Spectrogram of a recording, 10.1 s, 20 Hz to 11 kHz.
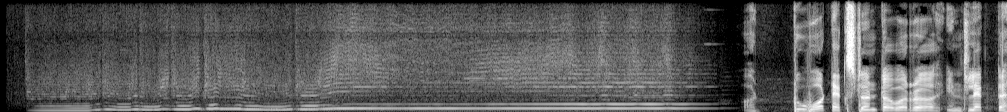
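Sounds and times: bamboo flute melody: 0.2 - 7.4.

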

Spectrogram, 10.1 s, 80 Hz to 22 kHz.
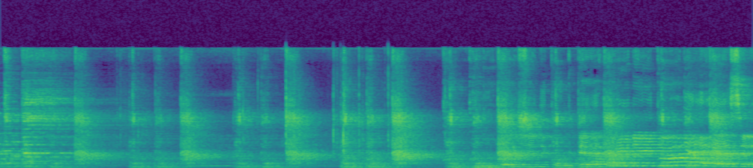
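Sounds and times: steady thudding beat: 0.3 - 9.6.

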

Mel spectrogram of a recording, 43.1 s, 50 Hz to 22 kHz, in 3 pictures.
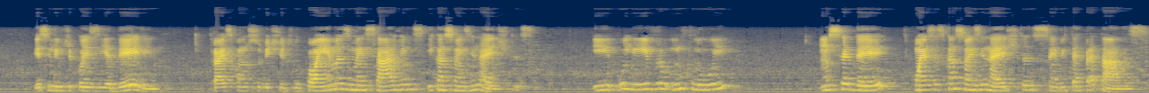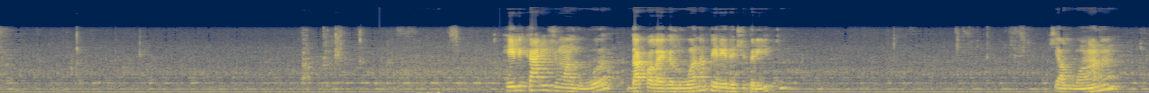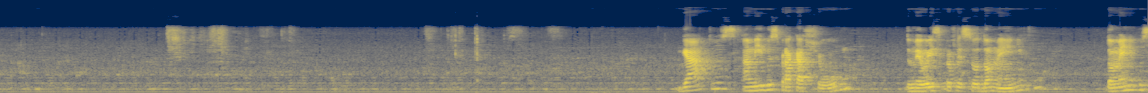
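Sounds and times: steady low hum: 0.0 - 43.0
book pages flipping: 18.1 - 20.2, 26.2 - 27.4, 30.8 - 32.5, 34.0 - 36.3
paper and cover rustling: 18.2 - 20.2, 26.3 - 27.4, 30.8 - 32.5, 34.0 - 35.3.

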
